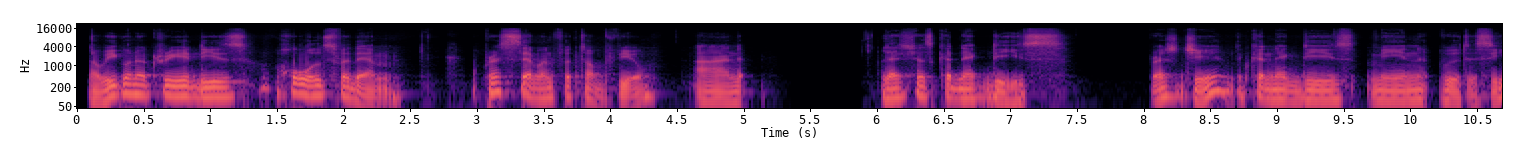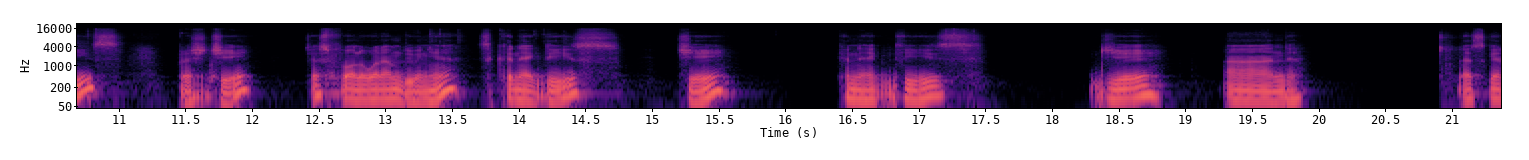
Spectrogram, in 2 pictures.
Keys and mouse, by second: 3.5 KP_7, 5.7 click, 8.0 j, 9.4 click, 10.7 shift+click, 15.9 click, 19.0 click, 19.6-20.9 drag, 20.2 middle click, 20.2 j.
